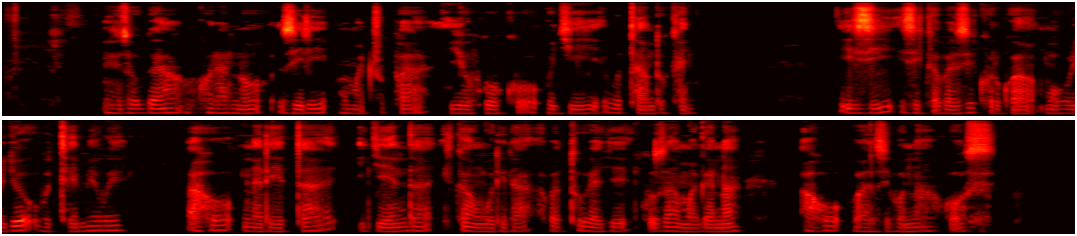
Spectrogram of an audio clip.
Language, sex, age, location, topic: Kinyarwanda, male, 18-24, Kigali, health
